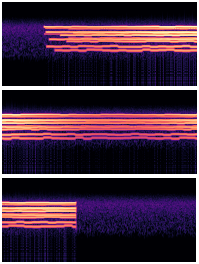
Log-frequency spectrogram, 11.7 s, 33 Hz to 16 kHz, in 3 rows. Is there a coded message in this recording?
Yes: FT8 (several signals at once) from 0.8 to 9.3 s, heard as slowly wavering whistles, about 6.25 baud, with fading.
